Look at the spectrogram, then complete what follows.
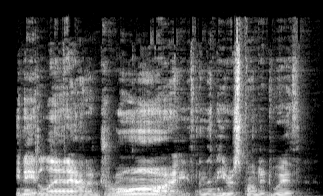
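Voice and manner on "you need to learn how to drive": loud, slow, poor fake Australian accent. Retelling telling another racer to learn to drive, in a bad Australian accent. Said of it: "I realised my accent wasn't that great".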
